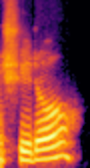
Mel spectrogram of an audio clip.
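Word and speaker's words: Xirau: Ramón Chiró, sí, así se pronuncia, es catalán. Pero no, pronúncialo en español, no pasa nada.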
